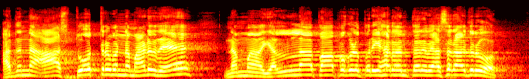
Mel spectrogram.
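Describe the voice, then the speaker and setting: A man with a Kannada accent giving a devotional sermon, chanting Sanskrit verses slowly between his explanations. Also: very high-pitched, fairly even intonation, sharp tone, big-room sound. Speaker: religious discourse speaker.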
